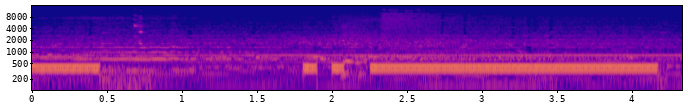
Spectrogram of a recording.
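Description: Music from an Afro DJ mix: a held low chord breaks off about half a second in, returns with two short stabs about two seconds in, then holds again under steady higher tones.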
